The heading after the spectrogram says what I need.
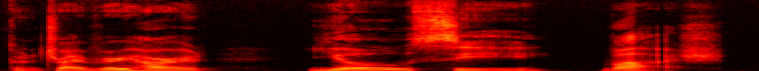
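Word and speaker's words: Iosivas: number 80 Andre yoshivash say it with me yo C vosh Yoshi wash I know I was like 50 50 on getting the pronunciation correct last episode so I'm going to try very hard yo SI vosh it's not that hard okay uh we also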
